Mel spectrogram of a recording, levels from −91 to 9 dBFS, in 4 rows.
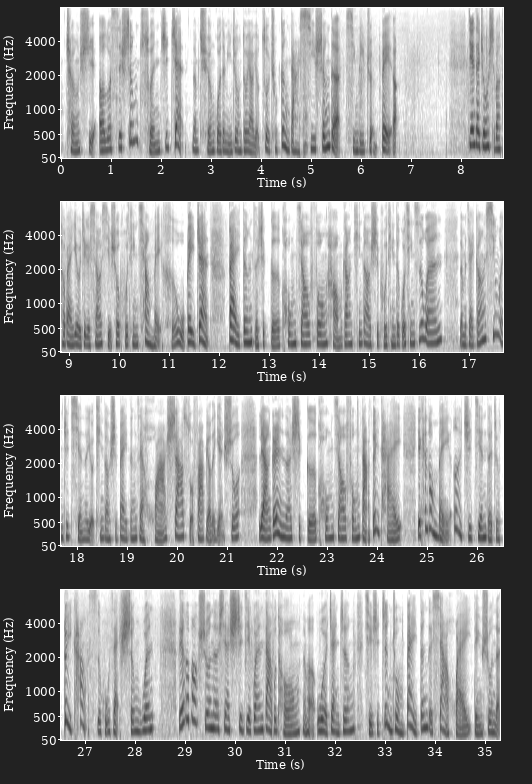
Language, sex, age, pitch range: Chinese, male, 50-69, 180-235 Hz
